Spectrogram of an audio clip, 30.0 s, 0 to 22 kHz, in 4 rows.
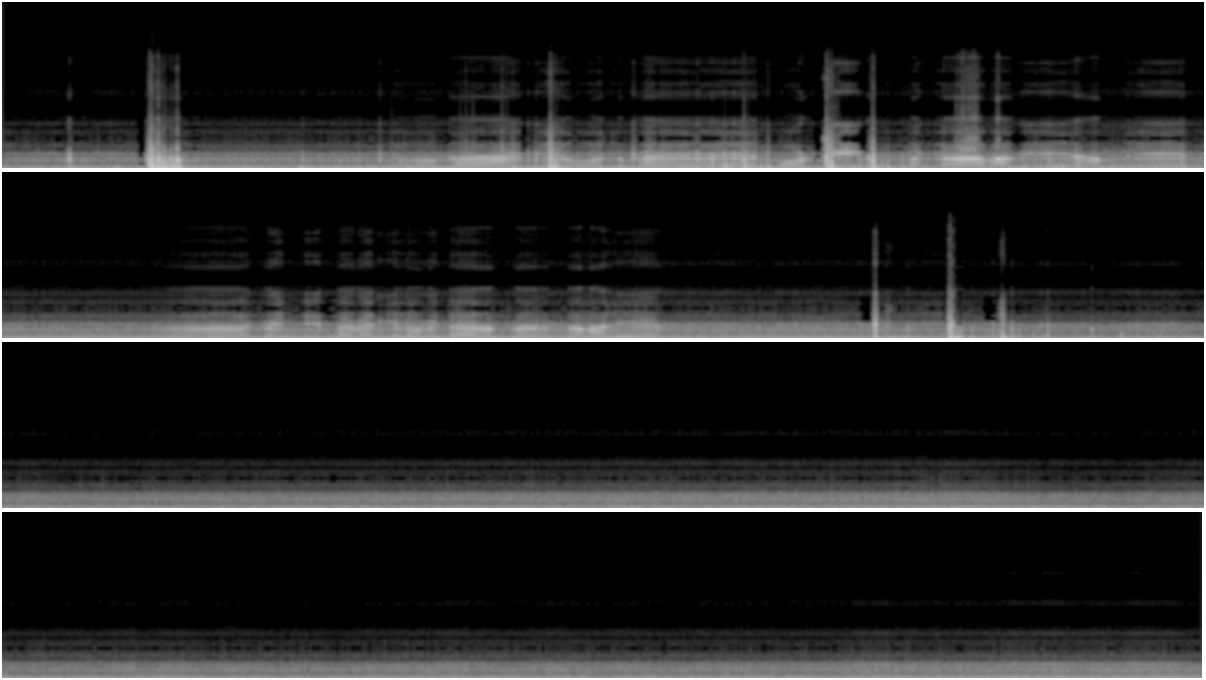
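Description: Bajaj Pulsar 220F's single-cylinder engine running steadily while the motorcycle cruises at about 60 km/h, with wind rushing over the microphone. A voice is heard from about two to eleven seconds in, along with a few sharp knocks.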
